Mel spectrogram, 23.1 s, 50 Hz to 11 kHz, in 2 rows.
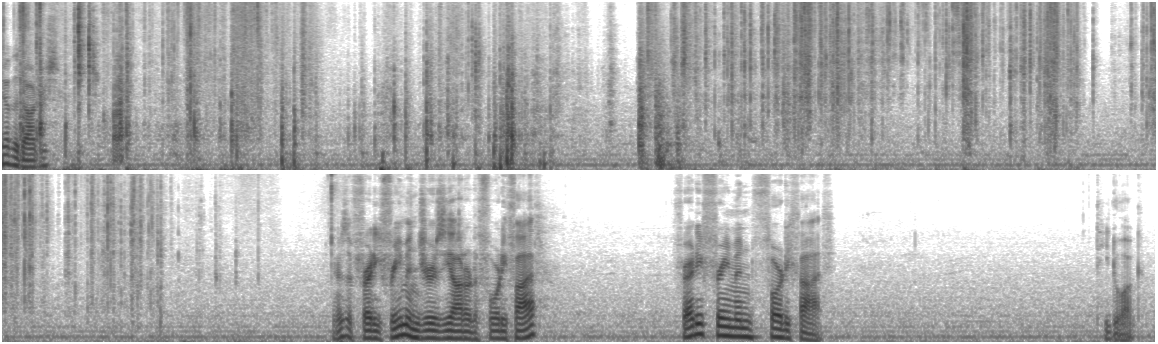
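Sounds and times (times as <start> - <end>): card pack wrappers tearing: 0.0 - 5.6, 6.4 - 13.8
wrapper crinkling: 0.0 - 5.7, 6.4 - 13.9.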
